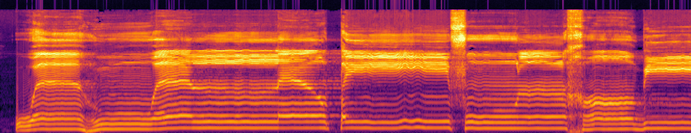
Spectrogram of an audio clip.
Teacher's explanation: Huruf wawu langsung masuk ke huruf lam. Huruf alifnya kita anggap tidak ada, jadi huruf wawu kita baca pendek. Huruf lam cukup kita tekan dan kita tahan saja dengan 2 harokat.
